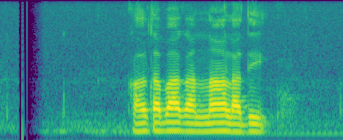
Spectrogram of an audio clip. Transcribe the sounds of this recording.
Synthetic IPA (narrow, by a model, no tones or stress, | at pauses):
kalt̪abaːɡanːaːlad̪i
